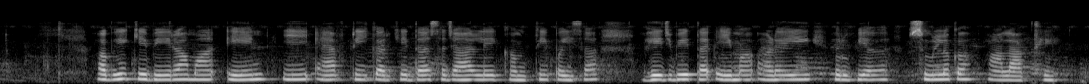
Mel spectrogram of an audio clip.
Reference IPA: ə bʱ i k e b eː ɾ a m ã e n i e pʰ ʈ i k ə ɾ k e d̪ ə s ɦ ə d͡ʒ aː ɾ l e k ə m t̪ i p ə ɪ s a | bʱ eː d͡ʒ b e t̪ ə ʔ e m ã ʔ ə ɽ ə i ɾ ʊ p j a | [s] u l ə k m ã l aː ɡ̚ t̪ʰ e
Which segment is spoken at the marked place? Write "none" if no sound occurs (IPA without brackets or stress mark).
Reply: s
